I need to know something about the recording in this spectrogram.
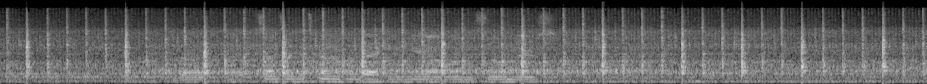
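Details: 2004 Jeep Liberty automatic 4x4 at idle: sharp metallic ticks at a fast, steady beat, louder than the running noise; engine knocking of unknown cause.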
